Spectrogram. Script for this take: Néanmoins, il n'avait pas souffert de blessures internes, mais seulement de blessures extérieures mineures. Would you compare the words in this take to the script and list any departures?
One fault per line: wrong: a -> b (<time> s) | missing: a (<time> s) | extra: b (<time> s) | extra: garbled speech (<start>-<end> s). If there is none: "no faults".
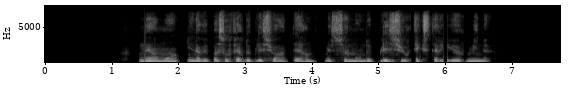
no faults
